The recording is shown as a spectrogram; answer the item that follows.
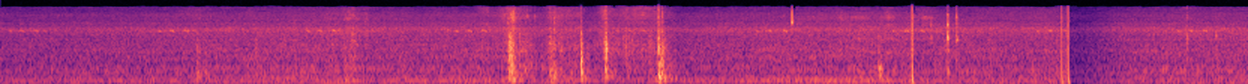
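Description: A steady background hum with a quick cluster of sharp clicks about halfway through and one or two more clicks a second later. The hum cuts out suddenly near the end and comes back.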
